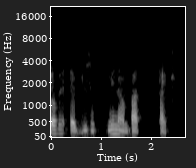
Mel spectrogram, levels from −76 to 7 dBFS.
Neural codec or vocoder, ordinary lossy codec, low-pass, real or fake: none; none; 5.4 kHz; real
